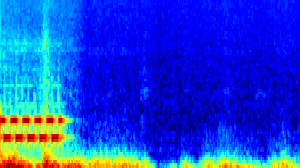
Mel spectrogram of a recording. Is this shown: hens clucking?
no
